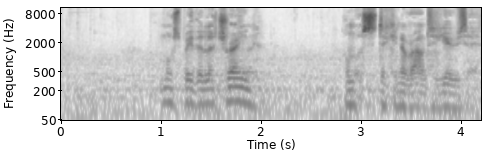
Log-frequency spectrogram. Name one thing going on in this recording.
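A young man speaks in a low, calm voice.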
